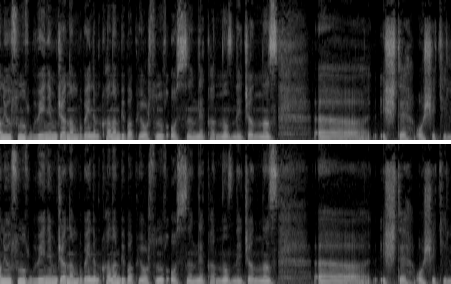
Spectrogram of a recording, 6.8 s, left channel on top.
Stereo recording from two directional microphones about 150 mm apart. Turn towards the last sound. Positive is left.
turn(degrees=30)  # may be behind; listen again after turning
